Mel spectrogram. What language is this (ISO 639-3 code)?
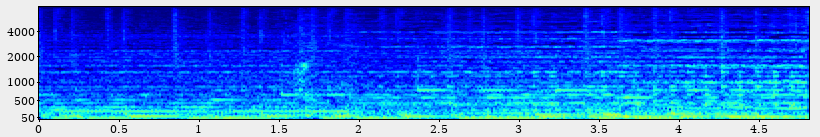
jpn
